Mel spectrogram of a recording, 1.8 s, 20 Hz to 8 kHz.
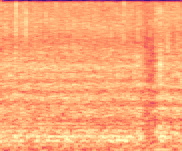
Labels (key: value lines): label: anthrophony, boat engine
recorder: SoundTrap 500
